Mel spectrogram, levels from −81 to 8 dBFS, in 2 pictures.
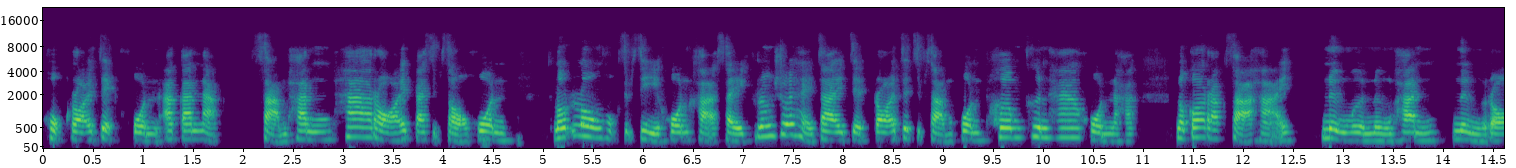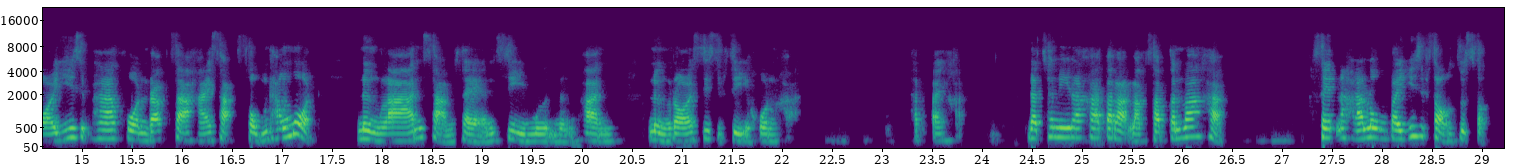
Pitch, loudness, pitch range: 195 Hz, -16 LUFS, 170-240 Hz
